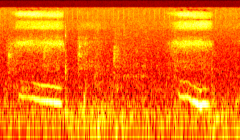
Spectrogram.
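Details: Sleeping cat snoring: two drawn-out breaths, each carrying a thin whistle that slides downward, with breathy hiss between them over a low background hum.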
